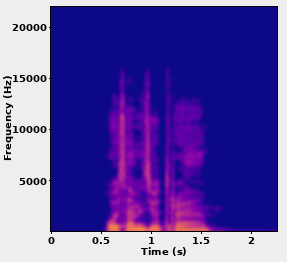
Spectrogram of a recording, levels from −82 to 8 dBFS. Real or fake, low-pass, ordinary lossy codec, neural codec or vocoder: fake; 19.8 kHz; none; vocoder, 44.1 kHz, 128 mel bands every 512 samples, BigVGAN v2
